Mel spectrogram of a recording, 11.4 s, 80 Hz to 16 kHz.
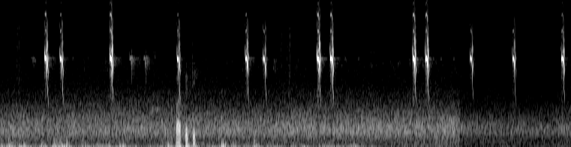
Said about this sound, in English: Our type twos must be about 10 or 12 birds. Now they're perched up on the top of a tall Douglas fir. Right here by the camp. And the birds are just fluttering around the floor.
